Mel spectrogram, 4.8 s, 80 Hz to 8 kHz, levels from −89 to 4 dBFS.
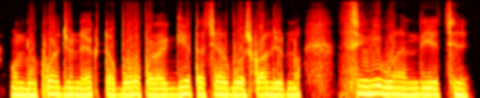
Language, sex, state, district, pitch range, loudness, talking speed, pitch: Bengali, male, West Bengal, Malda, 145-155 Hz, -12 LUFS, 160 wpm, 150 Hz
